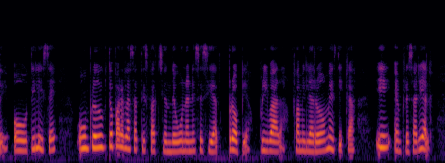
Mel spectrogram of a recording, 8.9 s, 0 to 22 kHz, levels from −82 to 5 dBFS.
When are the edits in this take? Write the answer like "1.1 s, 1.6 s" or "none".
none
